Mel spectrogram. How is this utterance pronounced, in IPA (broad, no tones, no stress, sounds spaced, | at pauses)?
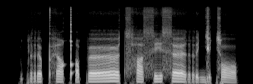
p r ə pʰ ɛ qʼ ə p œː t͡sʰ a s i s ɛː r ə ɟ ə c ɔ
